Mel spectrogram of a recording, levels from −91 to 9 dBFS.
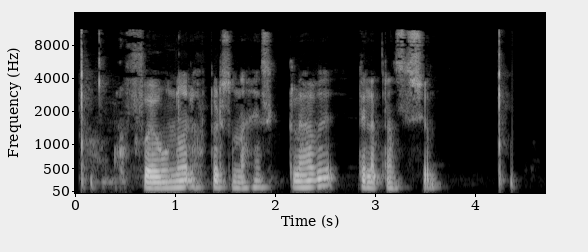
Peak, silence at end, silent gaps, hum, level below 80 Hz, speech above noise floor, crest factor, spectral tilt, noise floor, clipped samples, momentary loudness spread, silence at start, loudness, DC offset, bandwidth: -2 dBFS; 0.4 s; none; none; -64 dBFS; 59 dB; 22 dB; -4.5 dB/octave; -81 dBFS; under 0.1%; 12 LU; 0.05 s; -22 LUFS; under 0.1%; 11.5 kHz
